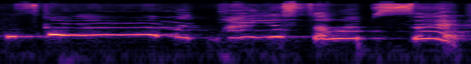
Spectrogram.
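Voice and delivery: very high, softened mock-innocent voice. [name] asking why Teresa is upset, mock innocent. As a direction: play clueless in a tiny high voice. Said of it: "Not [name] acting innocent".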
